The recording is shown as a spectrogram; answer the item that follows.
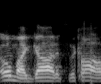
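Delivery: typical put-on American accent, words drawn out. Imitating how Americans react to police: imitating an American. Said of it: "that's another one of Americans".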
